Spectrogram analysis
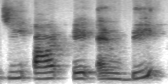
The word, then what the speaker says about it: grand: So if a boy is saying that I am tall, then you will use the spelling GRAND. But if a girl is saying, then we will use the spelling GRANDE.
